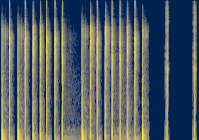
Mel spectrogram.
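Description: Toppings patter quickly onto a pizza.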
